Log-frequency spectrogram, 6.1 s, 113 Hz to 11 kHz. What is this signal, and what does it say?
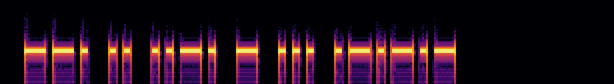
Morse code, heard as a keyed tone, about 17 wpm, 700 Hz. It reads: GIFTS.
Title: Pangram Challenge v2 - 17wpm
